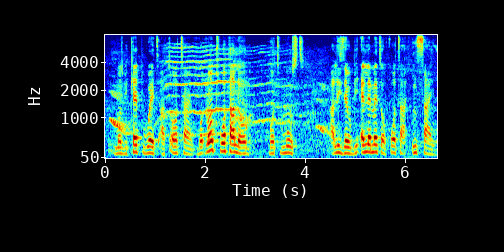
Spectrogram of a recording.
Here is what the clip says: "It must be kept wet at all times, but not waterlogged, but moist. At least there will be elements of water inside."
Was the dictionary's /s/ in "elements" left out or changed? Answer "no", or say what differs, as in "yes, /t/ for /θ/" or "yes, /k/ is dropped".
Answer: yes, /s/ is dropped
